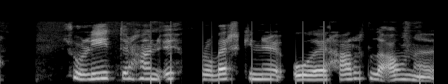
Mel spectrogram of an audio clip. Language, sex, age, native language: Icelandic, female, 14, Icelandic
